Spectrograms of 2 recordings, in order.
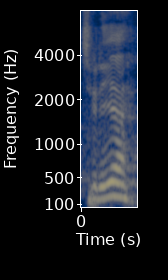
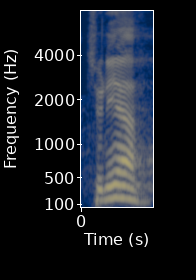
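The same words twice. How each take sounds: First: The name is called softly and gently. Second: The name is called out loudly. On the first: It is how she is called at home. The speaker calls it right. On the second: It is a public call on stage. The speaker calls it wrong.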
